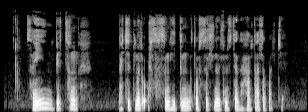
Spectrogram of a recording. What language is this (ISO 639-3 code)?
mon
